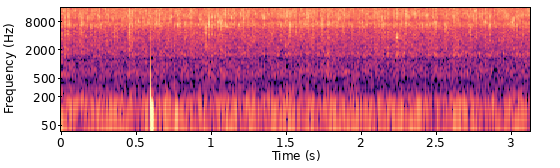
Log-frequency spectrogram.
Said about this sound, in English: So I'm going to sear it on this side.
